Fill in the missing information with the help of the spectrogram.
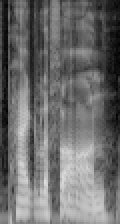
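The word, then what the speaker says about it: Paglth'an: to pronounce this the peg the pagle fan paglet and that anyway the pagle fan as we're going to just pretend we know what we're saying actually me only it's paglifan you know never mind powthon pylthon pylthon pylthon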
